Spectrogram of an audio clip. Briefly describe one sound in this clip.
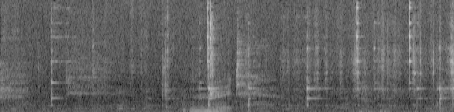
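Glass clinks and rings lightly as it is handled.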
